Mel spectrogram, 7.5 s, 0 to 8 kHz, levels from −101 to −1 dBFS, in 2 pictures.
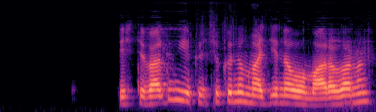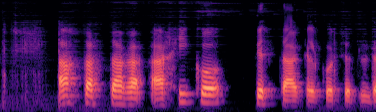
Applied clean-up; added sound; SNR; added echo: neural mask model DeepFilterNet 3.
